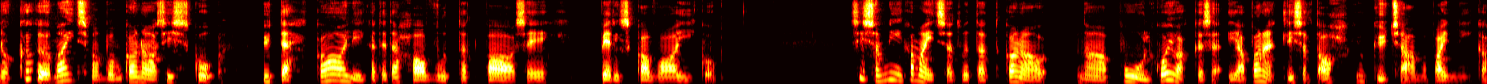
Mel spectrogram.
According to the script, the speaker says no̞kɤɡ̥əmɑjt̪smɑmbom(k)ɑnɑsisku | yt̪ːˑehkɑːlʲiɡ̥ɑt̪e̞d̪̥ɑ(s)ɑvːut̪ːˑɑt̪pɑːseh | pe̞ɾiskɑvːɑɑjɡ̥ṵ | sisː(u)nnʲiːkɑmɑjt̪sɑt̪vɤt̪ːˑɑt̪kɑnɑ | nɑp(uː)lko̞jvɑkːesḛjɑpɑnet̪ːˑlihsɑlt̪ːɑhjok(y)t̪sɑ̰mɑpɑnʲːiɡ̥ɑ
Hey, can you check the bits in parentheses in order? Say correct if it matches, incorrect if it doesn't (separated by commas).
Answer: correct, incorrect, incorrect, correct, correct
